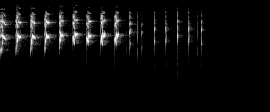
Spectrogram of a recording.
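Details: Rapid 'jeda rapat' chirping by a lovebird, played to stimulate other lovebirds to copy it. About fourteen sharp, high notes come in quick succession, evenly spaced at first, then spreading out with small gaps before stopping.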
